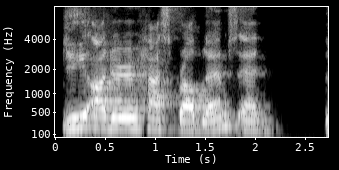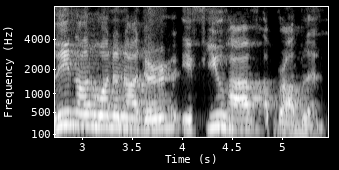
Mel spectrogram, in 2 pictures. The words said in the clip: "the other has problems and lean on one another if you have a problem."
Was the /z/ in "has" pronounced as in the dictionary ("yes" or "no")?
no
